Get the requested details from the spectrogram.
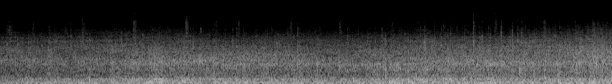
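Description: Traffic hums steadily on a nearby road.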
